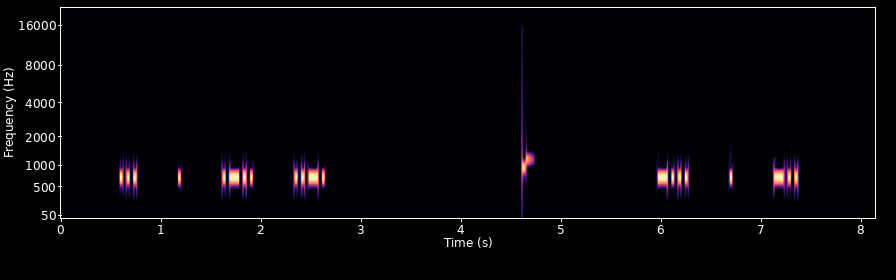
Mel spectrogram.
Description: Morse code, heard as a keyed tone, about 36 wpm, spaced as for 16 wpm, 690 Hz. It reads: SELF BED
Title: 4x Character Spacing - Top 500 Words - 35wpm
